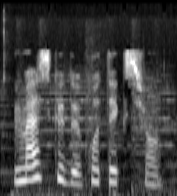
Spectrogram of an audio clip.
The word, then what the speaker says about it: masque de protection: Wie spricht man das aus? Okay, Moment. Aussprache Französisch. Moment. Aussprache French. Aussprache French. WTF. Mehr Wörter. Ach du. Aussprache Französisch. Mehr Kombinationen von Nicht-Französisch gegen die Aussprache. German into French. Nee, ich will einfach hier auf hier. Ja, französische Aussprache. Nein. Ja. – Masque de protection.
